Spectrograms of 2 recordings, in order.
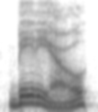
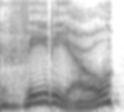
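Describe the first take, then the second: First: The word begins with a B sound. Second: The word begins with a V sound. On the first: The speaker calls it wrong. "with a B sound" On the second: The speaker calls it right. "with a V sound"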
